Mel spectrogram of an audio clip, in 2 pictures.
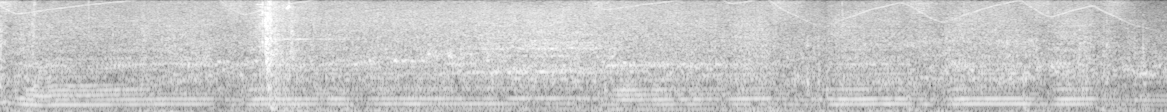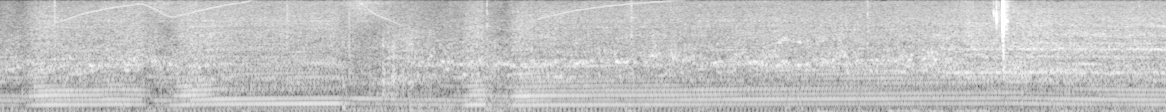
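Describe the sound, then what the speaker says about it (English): A car drifting in a drifting competition in the racing video game The Crew Motorfest, its engine droning steadily with rising and falling revs while tires squeal continuously through the slides, loud and sustained with no voices. "See, like, these drifting competitions they're super fun."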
